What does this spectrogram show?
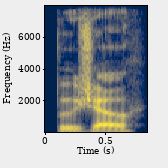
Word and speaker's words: bujo: when he first said bujo i i don't even know if i'm saying it right but it's b u j o uh boujou boujou bujo however you want to say it but bullet journaling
